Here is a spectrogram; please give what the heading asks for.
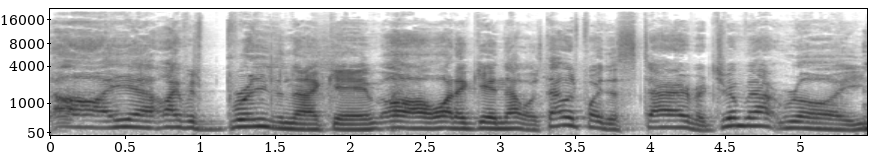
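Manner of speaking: imitating Mika loudly bragging to Roy Keane; loud boast. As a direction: crow about the old game, hamming it up.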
